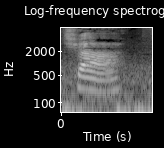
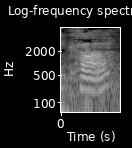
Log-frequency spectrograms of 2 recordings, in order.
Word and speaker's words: chi: I say Kai squared some students say chai but it's supposed to be Kai it is similar to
